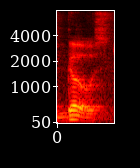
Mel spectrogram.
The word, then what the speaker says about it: Gose: And I guess I'm open to drinking like a Gose. – Yeah. – Gose. So there's a Gose, G-E-U-Z-E, and then there's Gose, G-O-S-E.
